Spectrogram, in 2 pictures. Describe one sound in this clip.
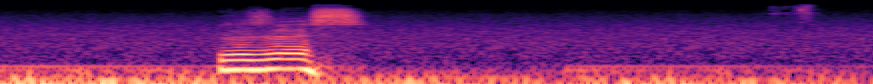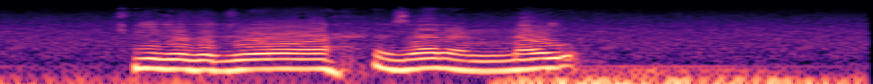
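A man speaks into a close microphone in a drawn-out, sing-song voice.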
